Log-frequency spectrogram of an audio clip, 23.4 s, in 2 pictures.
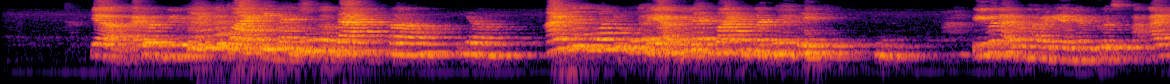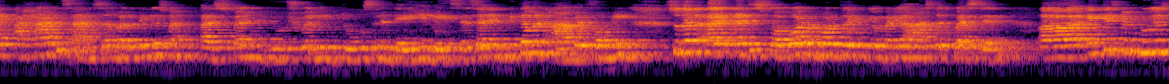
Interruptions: present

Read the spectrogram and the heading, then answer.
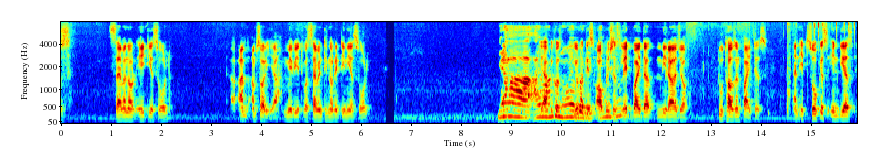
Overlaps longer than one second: present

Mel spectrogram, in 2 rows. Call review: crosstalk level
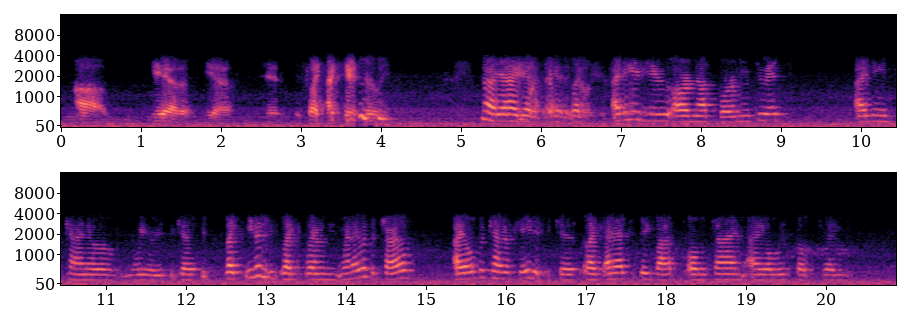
present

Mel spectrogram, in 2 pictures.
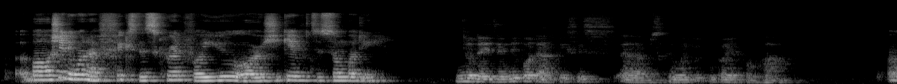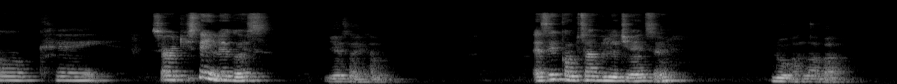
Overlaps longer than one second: none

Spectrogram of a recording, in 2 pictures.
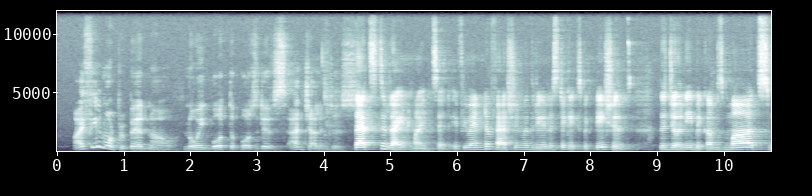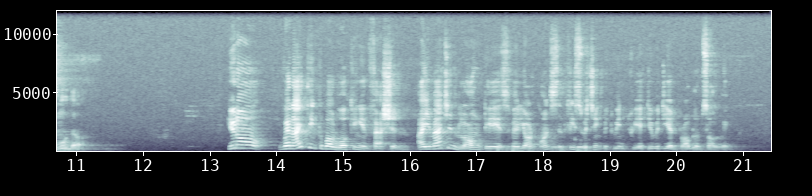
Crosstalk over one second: none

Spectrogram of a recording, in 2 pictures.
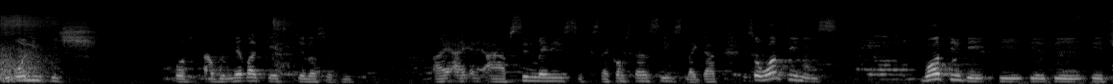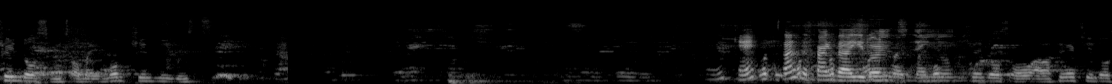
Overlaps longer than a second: present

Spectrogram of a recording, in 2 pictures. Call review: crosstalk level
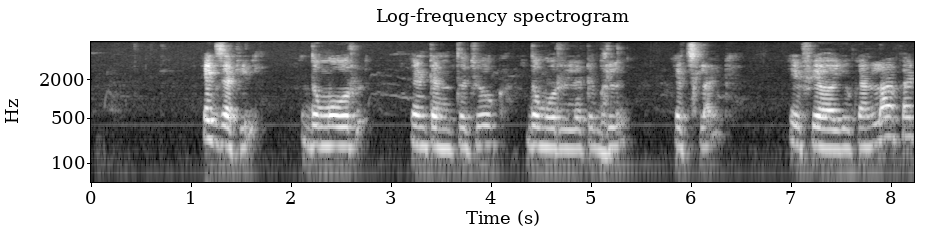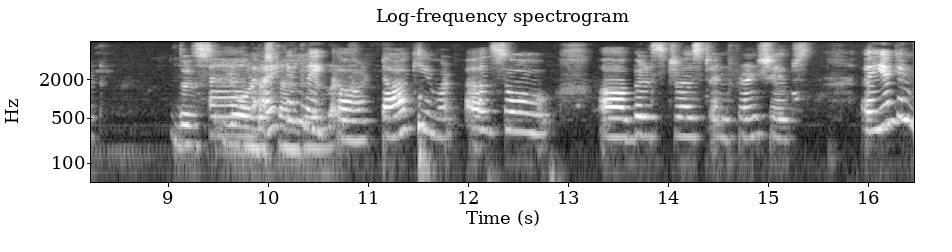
present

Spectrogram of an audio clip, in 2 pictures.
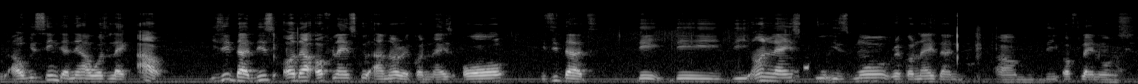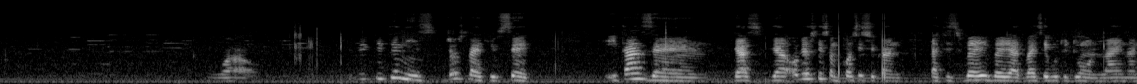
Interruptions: none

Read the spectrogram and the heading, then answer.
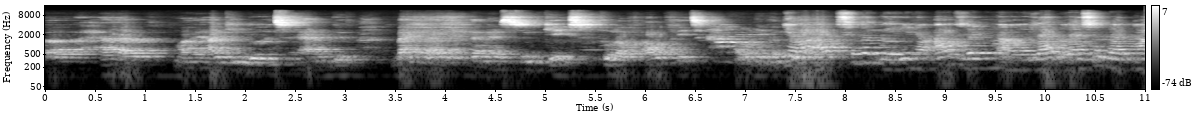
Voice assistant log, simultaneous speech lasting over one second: none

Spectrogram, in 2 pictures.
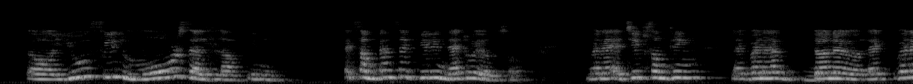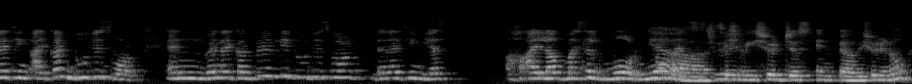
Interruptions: present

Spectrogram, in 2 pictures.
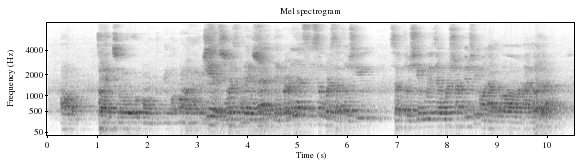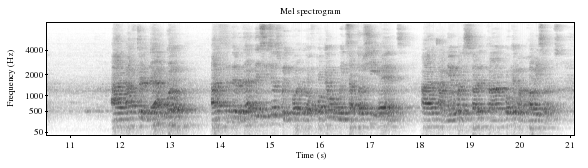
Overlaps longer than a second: present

